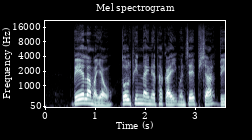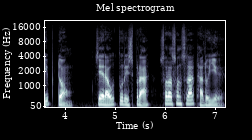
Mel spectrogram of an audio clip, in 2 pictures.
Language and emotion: Bodo, neutral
